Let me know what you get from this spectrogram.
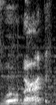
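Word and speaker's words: WUBRG: all five colors right wubber pronounced wooer is all five colors the letter stand for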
